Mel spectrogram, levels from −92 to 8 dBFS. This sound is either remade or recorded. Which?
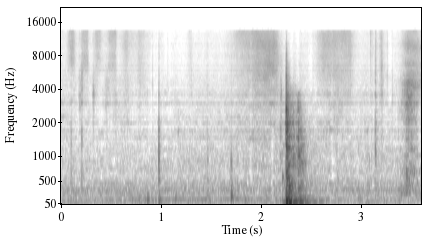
remade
